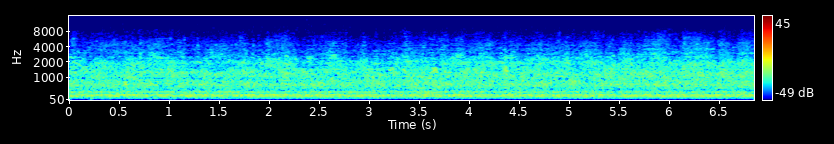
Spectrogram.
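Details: Egrets arriving at a roost by the thousands: a dense, unbroken chorus of harsh, overlapping croaks and squawks forms a steady wall of sound with no single caller standing out.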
